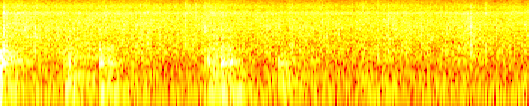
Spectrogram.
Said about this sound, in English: So I'm going to keep stirring that up, breaking the vegetables apart.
